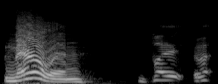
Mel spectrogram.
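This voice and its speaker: An actor playing a male survey commander and tender long-lost lover in an audio drama, halting and emotional. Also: a little high, big pitch swings, fairly bright tone, no echo, heavily acted, poor audio. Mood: stunned.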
